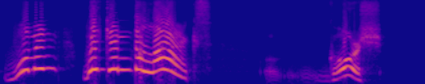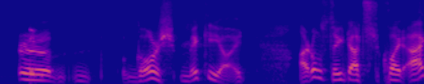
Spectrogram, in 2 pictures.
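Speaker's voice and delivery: loud, swooping, bouncy cartoon-style dog voice. Speaker answers a request for Disney character voices, in a Goofy voice. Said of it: "Remember, Goofy?".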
